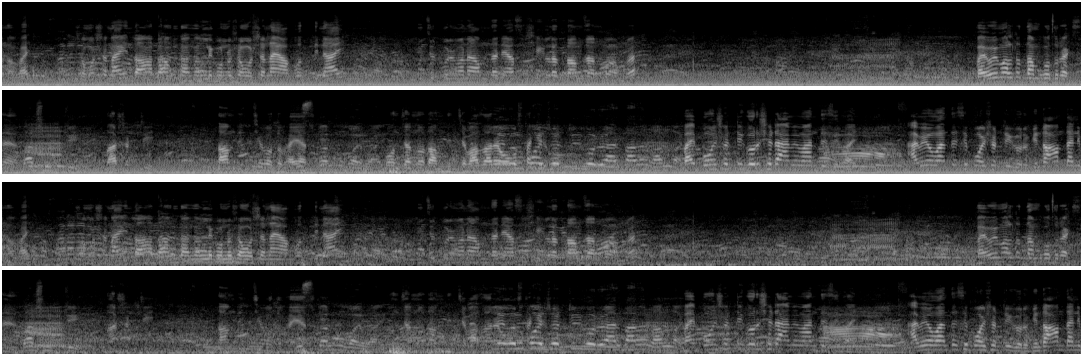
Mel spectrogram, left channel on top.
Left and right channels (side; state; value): left; noise; hum, 2 dB below the sound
